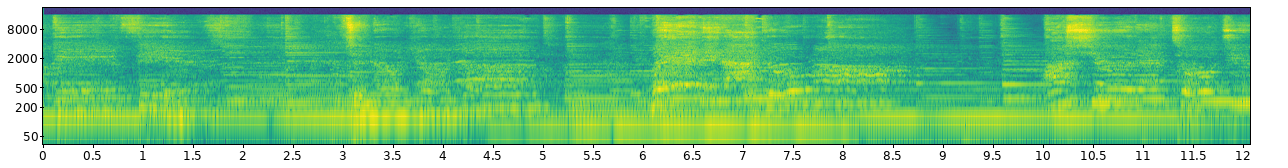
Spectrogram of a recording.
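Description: Live acoustic punk ballad: a male voice sings with a strummed acoustic guitar and keyboard, with many voices from the audience singing along.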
